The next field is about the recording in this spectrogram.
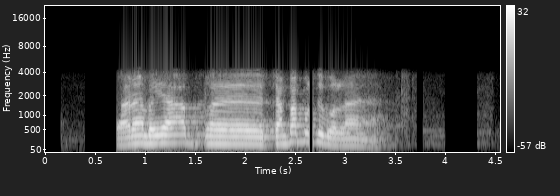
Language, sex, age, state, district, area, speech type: Hindi, male, 30-45, Bihar, Vaishali, urban, conversation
